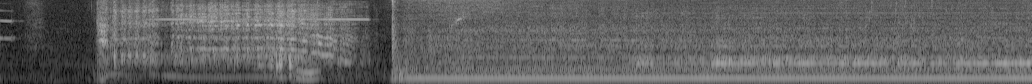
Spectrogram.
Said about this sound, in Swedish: Nu sköljer vi kaffemaskinen.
